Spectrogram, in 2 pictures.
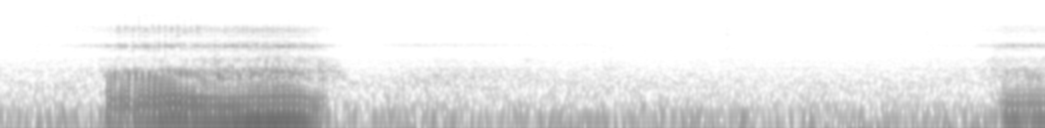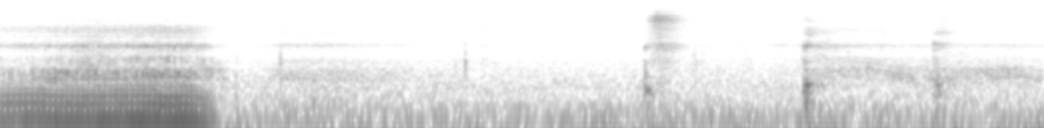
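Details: Dad snoring, though he says he doesn't: two deep, rumbling inhaled snores about four and a half seconds apart, with quiet breathing and faint room noise between.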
